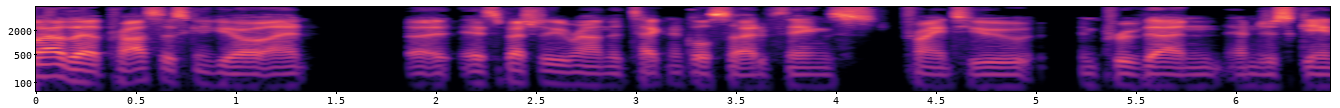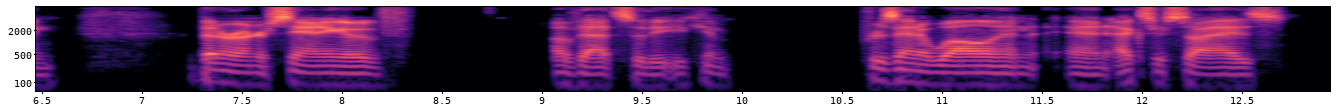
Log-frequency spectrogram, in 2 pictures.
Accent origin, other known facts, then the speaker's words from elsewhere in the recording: Laguna Hills, California, United States; Believe it or not, I grew up in Orange County. I lived there in Laguna Hills for a long time.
